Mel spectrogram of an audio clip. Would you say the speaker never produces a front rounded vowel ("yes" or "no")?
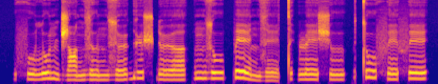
no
